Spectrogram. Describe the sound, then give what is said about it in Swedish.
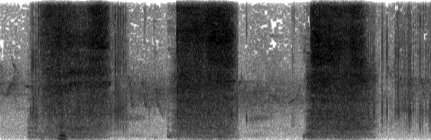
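Someone blows into a balloon in three long, forceful breaths, each a loud, airy rush, separated by short pauses. No one speaks. “Oj, vad du blåser i ljudmonstret. Ska du inte skicka iväg ballongen snart?”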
